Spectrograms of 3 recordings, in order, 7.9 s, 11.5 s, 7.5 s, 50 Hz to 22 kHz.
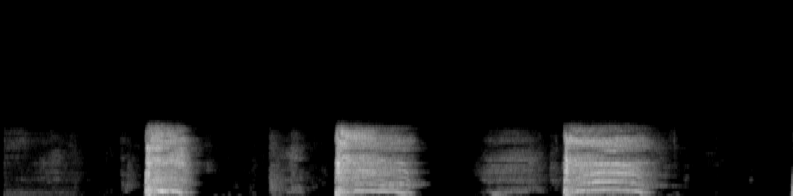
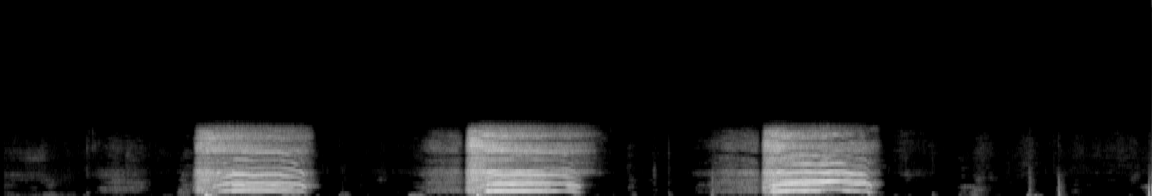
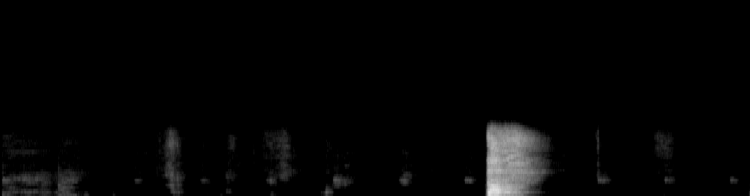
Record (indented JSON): {
  "three_cough_length": "7.9 s",
  "three_cough_amplitude": 23154,
  "three_cough_signal_mean_std_ratio": 0.39,
  "exhalation_length": "11.5 s",
  "exhalation_amplitude": 26058,
  "exhalation_signal_mean_std_ratio": 0.44,
  "cough_length": "7.5 s",
  "cough_amplitude": 30538,
  "cough_signal_mean_std_ratio": 0.14,
  "survey_phase": "beta (2021-08-13 to 2022-03-07)",
  "age": "65+",
  "gender": "Female",
  "wearing_mask": "No",
  "symptom_cough_any": true,
  "symptom_runny_or_blocked_nose": true,
  "symptom_fatigue": true,
  "smoker_status": "Never smoked",
  "respiratory_condition_asthma": false,
  "respiratory_condition_other": false,
  "recruitment_source": "Test and Trace",
  "submission_delay": "2 days",
  "covid_test_result": "Positive",
  "covid_test_method": "RT-qPCR",
  "covid_ct_value": 24.0,
  "covid_ct_gene": "ORF1ab gene",
  "covid_ct_mean": 25.1,
  "covid_viral_load": "5700 copies/ml",
  "covid_viral_load_category": "Minimal viral load (< 10K copies/ml)"
}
